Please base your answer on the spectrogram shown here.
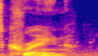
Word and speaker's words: Crane: no my name is crane crane crane rhymes with train and brain and sane and gray and rain and plain and the other kind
